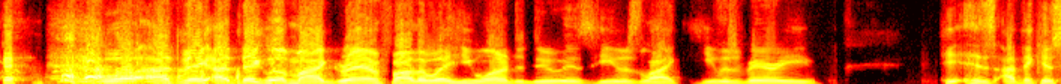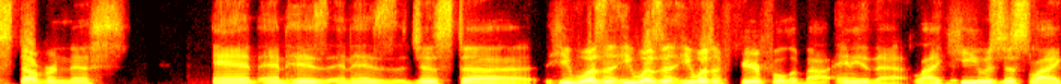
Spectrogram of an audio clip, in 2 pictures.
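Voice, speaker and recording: Against a quiet background, a man with a medium pitch and an American accent talks at a moderate pace with very wide pitch swings. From northeast Indiana (Angola). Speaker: podcast host. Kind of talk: casual interview conversation.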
